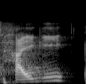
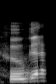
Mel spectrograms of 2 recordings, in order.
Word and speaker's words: hygge: It looks like it's pronounced Hygge, but it's actually pronounced Hygge.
